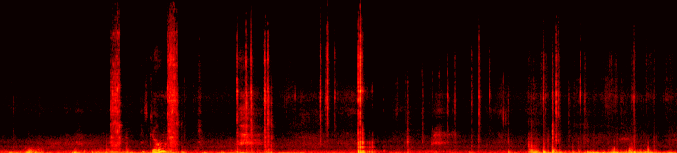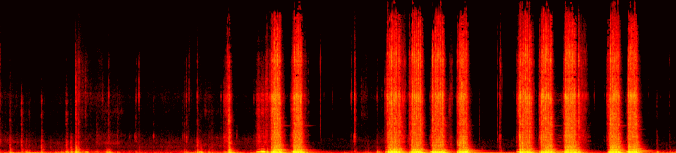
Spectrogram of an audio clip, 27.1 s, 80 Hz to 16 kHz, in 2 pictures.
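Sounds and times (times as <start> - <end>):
impact driver bursts: 18.7 - 19.9, 21.2 - 23.1, 23.9 - 26.6.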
